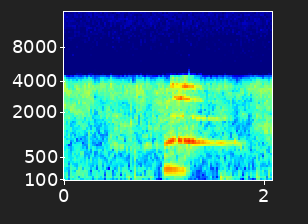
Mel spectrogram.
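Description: Robotic toy cat giving one electronic meow about a second in: a brief low note that jumps to a held higher tone, then fades.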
